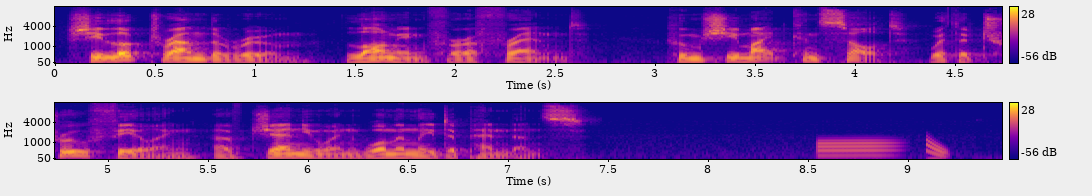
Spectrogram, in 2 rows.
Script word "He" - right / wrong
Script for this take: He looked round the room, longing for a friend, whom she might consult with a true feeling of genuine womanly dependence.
wrong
